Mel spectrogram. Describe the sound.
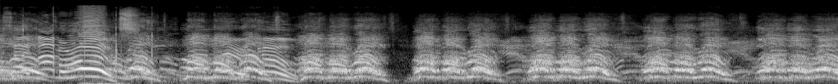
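A wrestling arena crowd cheers and chants loudly for a wrestler's mother, a dense, continuous roar of massed voices rising and falling in rhythmic waves with one brief lull.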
